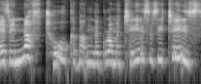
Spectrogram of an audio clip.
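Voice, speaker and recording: In a put-on character voice, the speaker sounds shaky and high-pitched at a moderate pace. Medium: read story.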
